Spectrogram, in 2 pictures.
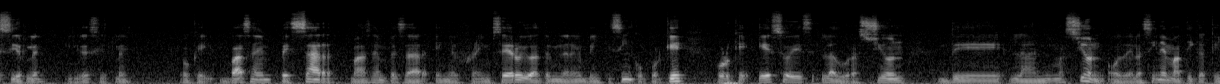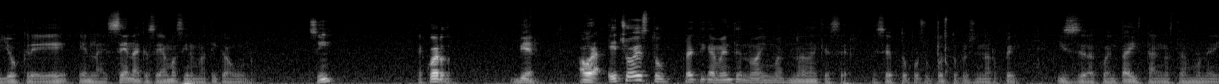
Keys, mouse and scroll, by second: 22.2 p.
